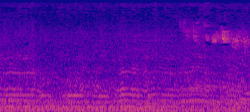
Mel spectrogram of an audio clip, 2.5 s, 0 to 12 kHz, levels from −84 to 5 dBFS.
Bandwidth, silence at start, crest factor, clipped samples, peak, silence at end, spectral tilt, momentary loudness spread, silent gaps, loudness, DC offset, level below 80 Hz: 11.5 kHz; 0 s; 18 dB; under 0.1%; -22 dBFS; 0 s; -5 dB/octave; 6 LU; none; -41 LUFS; under 0.1%; -50 dBFS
